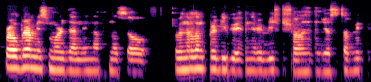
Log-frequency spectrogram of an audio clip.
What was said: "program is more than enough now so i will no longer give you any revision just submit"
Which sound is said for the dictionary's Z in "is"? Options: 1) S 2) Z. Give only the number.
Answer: 1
